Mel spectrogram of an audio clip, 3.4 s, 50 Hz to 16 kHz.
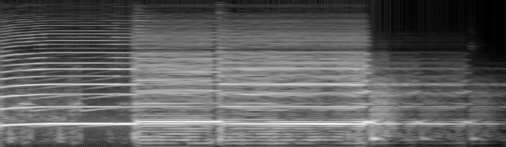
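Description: A sustained distorted electric guitar note on the 2nd string, 13th fret, bends downward as the whammy bar dives, ringing loud and close before fading into a lower, wavering tail.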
